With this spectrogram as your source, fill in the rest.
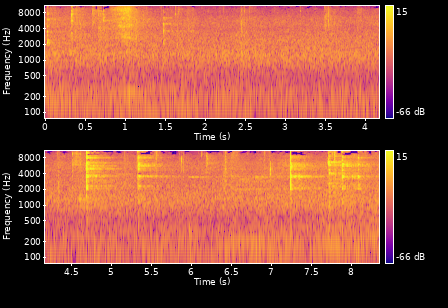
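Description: Cutlery clinks and scrapes against a plate.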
